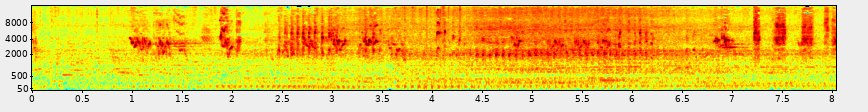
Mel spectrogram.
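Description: A colony of budgerigars chattering, with short high chirps and warbling over a steady low hum.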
